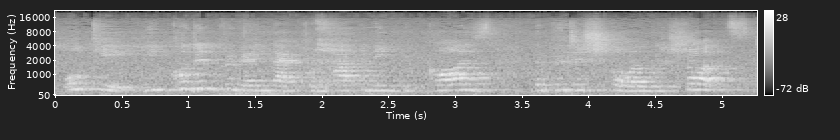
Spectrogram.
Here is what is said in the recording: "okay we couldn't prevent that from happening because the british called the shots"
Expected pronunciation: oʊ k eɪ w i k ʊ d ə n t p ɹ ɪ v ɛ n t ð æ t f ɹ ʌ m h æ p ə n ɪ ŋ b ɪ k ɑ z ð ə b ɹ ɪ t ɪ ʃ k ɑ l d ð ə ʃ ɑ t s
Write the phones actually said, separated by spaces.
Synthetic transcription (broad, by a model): oʊ k eɪ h i k ʊ d ə n t p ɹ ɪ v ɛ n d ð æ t f ɹ ʌ m h æ p ə n ɪ ŋ b ɪ k ɑ z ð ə b ɹ ɪ t ɪ ʃ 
